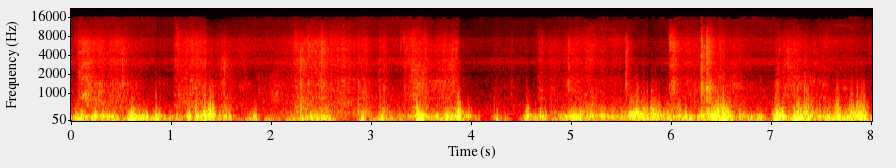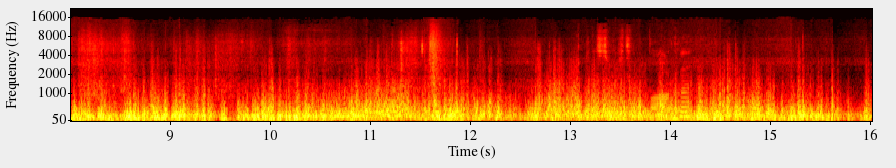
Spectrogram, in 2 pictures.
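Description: Strong wind gusts and buffets loudly outdoors.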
